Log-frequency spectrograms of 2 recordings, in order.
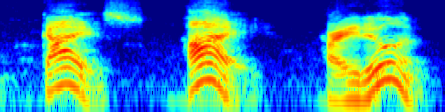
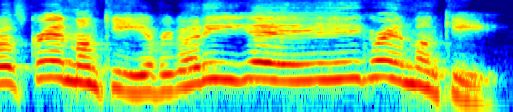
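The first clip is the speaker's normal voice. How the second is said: higher, swooping hooray; playful cheering; 9 semitones higher than usual. Acted. Host waves off apology to celebrate the child, playful cheer. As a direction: cheer for a little guest like a crowd.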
